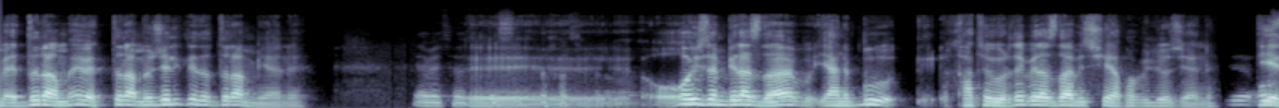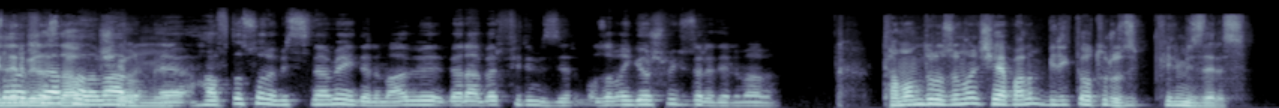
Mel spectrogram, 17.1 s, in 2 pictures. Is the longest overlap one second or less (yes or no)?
no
